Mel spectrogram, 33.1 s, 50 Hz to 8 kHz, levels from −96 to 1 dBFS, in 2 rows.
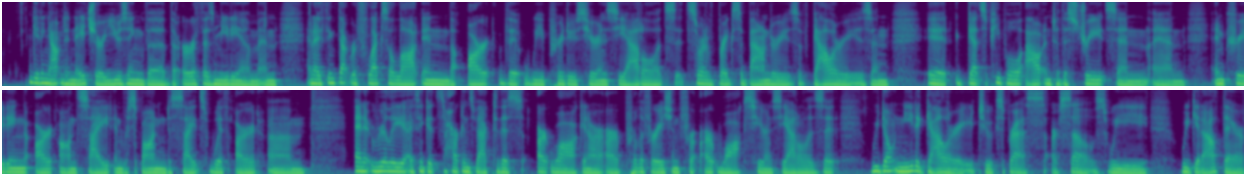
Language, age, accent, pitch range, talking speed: English, 20-39, American, 120-145 Hz, 170 wpm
